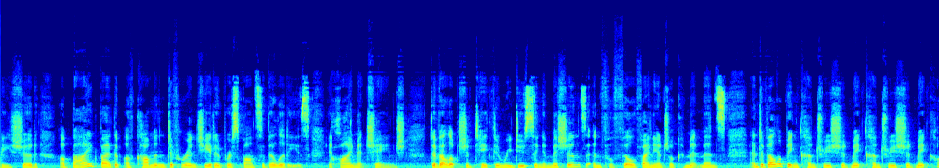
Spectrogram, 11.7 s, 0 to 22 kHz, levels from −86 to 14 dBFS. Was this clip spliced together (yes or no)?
yes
